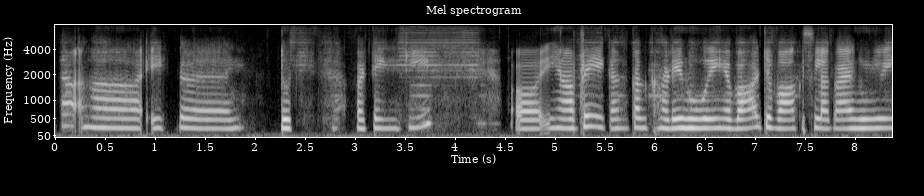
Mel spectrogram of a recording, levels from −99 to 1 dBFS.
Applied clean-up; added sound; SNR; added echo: neural diffusion model UNIVERSE++.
